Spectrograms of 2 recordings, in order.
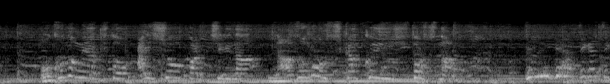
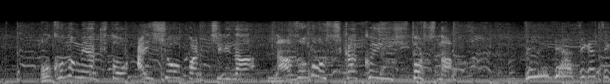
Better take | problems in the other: second | room echo; dies away in 0.5 s

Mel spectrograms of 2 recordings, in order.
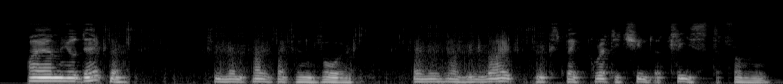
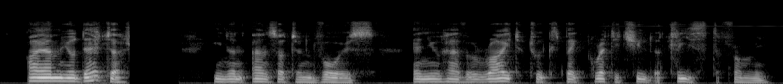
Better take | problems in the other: second | noise reduction (neural separator model SepFormer DNS4)

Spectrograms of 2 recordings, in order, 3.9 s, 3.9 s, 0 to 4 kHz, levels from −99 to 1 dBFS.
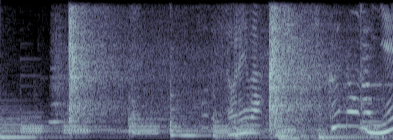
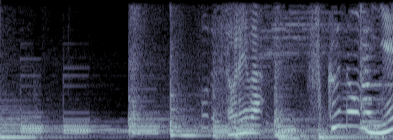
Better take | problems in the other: second | background sound (Sliding door); 3 dB below the speech

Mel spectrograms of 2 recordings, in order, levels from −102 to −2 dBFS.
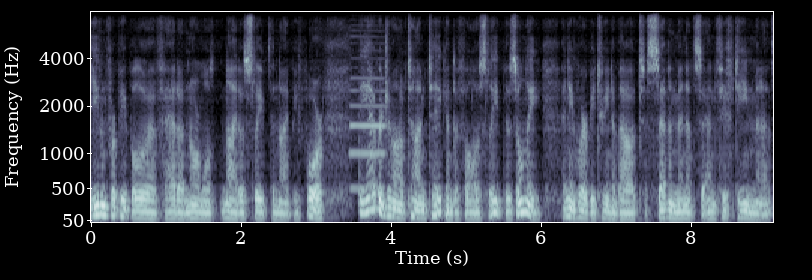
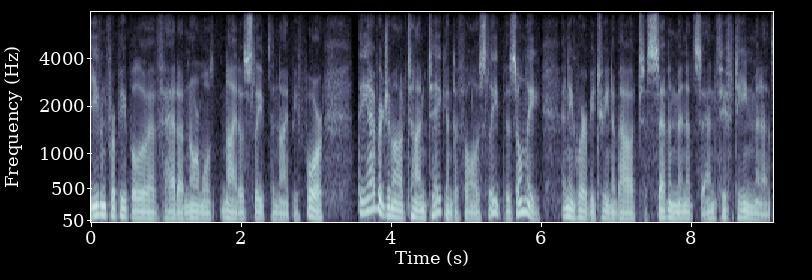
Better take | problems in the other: second | background sound (Wind instrument, woodwind instrument); 15 dB below the speech // room echo; dies away in 0.2 s

